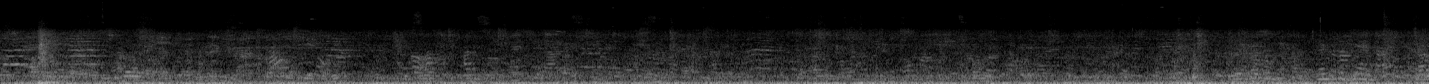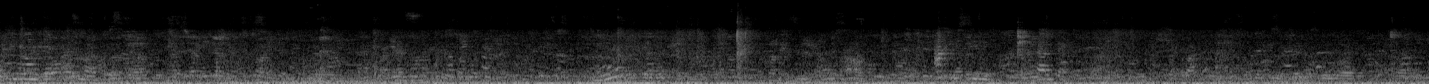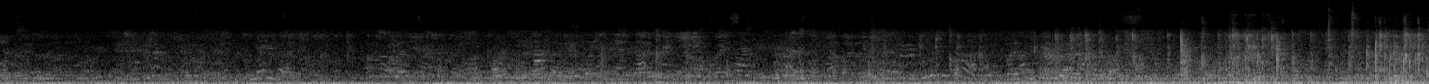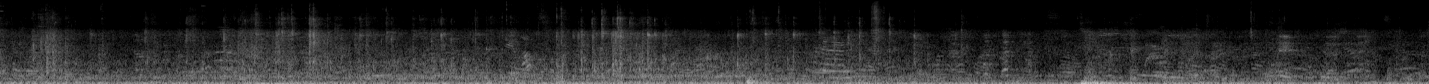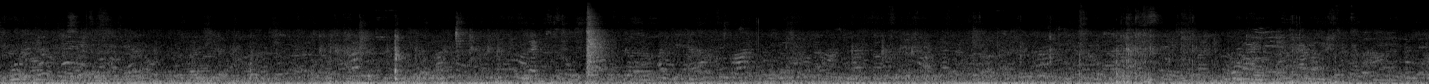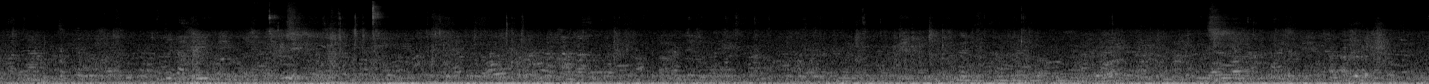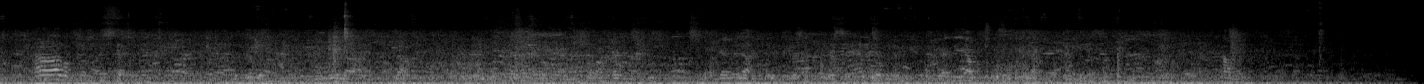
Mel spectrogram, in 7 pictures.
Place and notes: Berlin, Westend, Zentraler Omnibusbahnhof Berlin - waiting hall
ambience of the crowded waiting hall of ZOB. People of many nationalities getting their tickets, checking in, waiting for their bus to arrive or maybe just sitting there having nowhere to go on this frosty evening.
Berlin, Germany, December 2014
